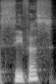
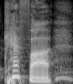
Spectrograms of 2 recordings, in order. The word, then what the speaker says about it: Kepha: But Kepha sounds actually more close to what it would be called in Hebrew or Aramaic in those Mediterranean languages. And actually, there's an argument the pronunciation is Kepha.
